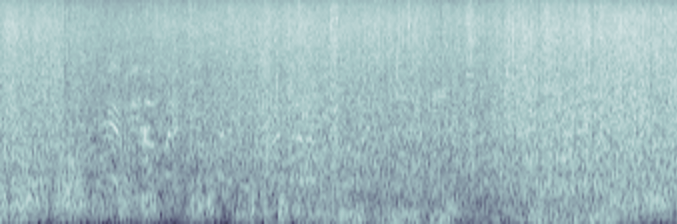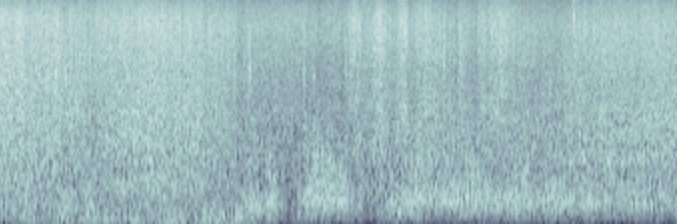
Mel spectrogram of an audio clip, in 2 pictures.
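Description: Waves wash and splash onto the shore.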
